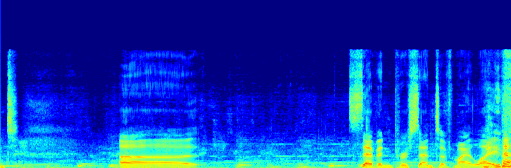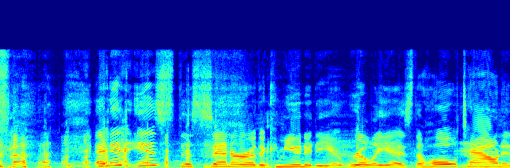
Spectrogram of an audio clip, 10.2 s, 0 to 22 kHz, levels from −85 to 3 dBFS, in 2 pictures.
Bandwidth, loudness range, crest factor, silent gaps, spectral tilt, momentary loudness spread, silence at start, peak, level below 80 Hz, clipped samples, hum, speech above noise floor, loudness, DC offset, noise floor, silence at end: 15.5 kHz; 9 LU; 16 dB; none; -3.5 dB/octave; 22 LU; 0 s; -6 dBFS; -44 dBFS; under 0.1%; none; 20 dB; -19 LUFS; under 0.1%; -40 dBFS; 0 s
